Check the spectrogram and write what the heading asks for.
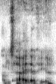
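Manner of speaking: whispered, very soft; whispered aside. Real, not acted. Speaker muttering to a disruptive listener, whisper. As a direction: breathe it under your breath.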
